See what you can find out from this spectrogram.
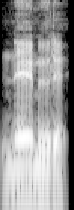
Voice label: finish jp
